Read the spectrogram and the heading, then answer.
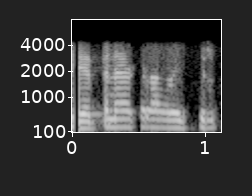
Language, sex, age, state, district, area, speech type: Tamil, female, 30-45, Tamil Nadu, Coimbatore, rural, conversation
